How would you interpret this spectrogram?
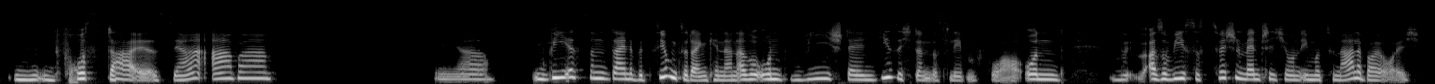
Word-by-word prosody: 'n 215 -1 +2
'n - - -8
Frust 270 +4 +2
da 230 0 +1
ist, 140 - -4
ja, 230 +7 -2
aber 280 +2 0 1.7
ja. 120 - -6 0.5
Wie 310 +7 +7
ist 330 0 -1
denn 280 -3 +3
deine 250 -2 +1
Beziehung 315 - +5
zu 220 - 0
deinen 195 -1 -1
Kindern, 200 -1 -3
also, 225 +2 +4
und 235 -1 +3
wie 240 +6 -1
stellen 210 -3 -2
die 315 +8 +6
sich 250 -9 -6
denn 205 - -4
das 185 - -10
Leben 185 -1 -7
vor? - - -8
Und 230 -3 +2 0.4
w 215 0 -8
also, 245 -1 +2
wie 270 +1 +6
ist 275 0 -4
das 225 -1 -7
Zwischenmenschliche 240 -6 -1
und 210 - -3
Emotionale 215 +5 -2
bei 200 -4 -4
euch? - - -10
230 Hz, 155 wpm, -21 LUFS, 210-270 Hz, 1.7 s, Wie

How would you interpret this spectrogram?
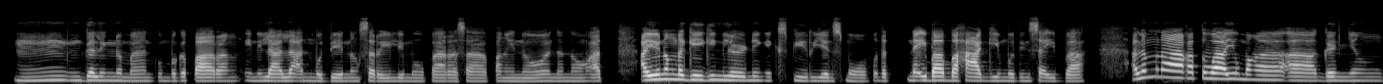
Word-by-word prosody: Mm. 185 +2 -6
Ang 185 - -9
galing 180 -1 0
naman 165 -2 -8
kumbaga 165 +1 -11
parang 165 0 0
inilalaan 165 -1 -2
mo 160 -1 -6
din 155 0 -5
ang 155 - -11
sarili 155 -2 -5
mo 150 -1 -12
para 150 +1 -5
sa 150 +1 -6
Panginoon 155 +1 -8
ano? 155 0 -11
At 155 +1 -4 0.3
ayun 210 +4 +8
ang 240 -1 +3
nagiging 210 -1 +2
learning 185 -1 0
experience 170 -2 -6
mo 150 -2 -8
ko 175 - -11
da’t 165 -1 -6
na-ibabahagi 180 -2 +3
mo 165 -1 -7
din 165 0 -13
sa 165 0 -3
iba. 150 -1 -5 0.5
Alam 320 +3 +1
mo - - -8
nakakatuwa 285 -5 +7
yung 260 -2 -3
mga 220 -2 0 0.2
ah, 180 -1 +1
ganiyang 175 0 -5
170 Hz, 160 wpm, -20 LUFS, 160-185 Hz, 0.5 s, ayun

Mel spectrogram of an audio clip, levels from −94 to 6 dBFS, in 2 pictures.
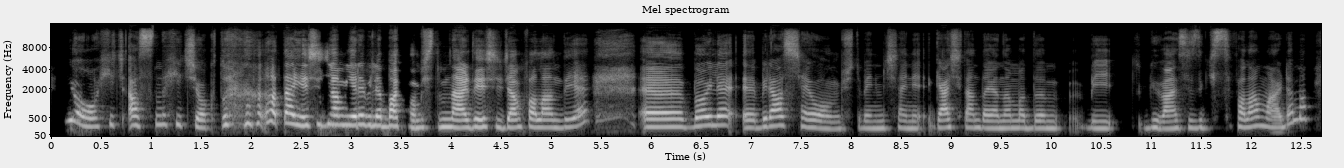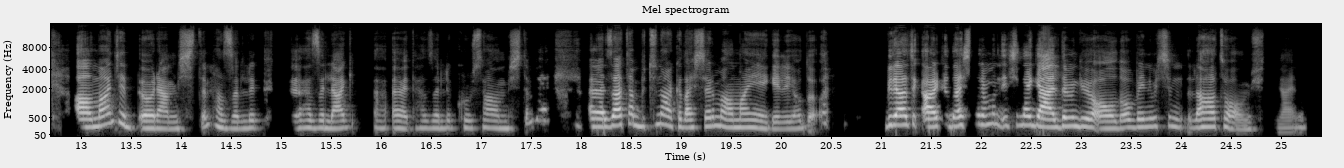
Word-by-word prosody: Yo. 295 -12 -1
Hiç, 280 +4 -13
aslında 280 +2 -1
hiç 290 -2 -9
yoktu. 215 +5 -3 0.4
Hatta 350 -2 +5
yaşayacağım 290 +1 +2
yere 285 +1 +5
bile 270 -2 +2
bakmamıştım 230 -3 +1
"Nerede 215 +1 +5
yaşayacağım?" 225 -1 +1
falan 215 -2 -2
diye. 250 +11 -5 0.5
Eee, 230 0 +4
böyle, 275 +2 +1
ııı, 210 +1 -5
biraz 265 +3 0
şey 230 -4 -5
olmuştu 190 0 -7
benim 195 0 -8
için, 200 +1 -12
hani, 195 -1 -9
gerçekten 215 0 -4
dayanamadığım 200 0 -6 0.2
bir 195 -3 -12 0.3
güvensizlik 200 0 -7
hissi 245 - -9
falan 245 +2 -4
vardı 240 - -5
ama 465 +4 -6 0.5
Almanca 275 +10 +3
öğrenmiştim. 195 +5 0
Hazırlık, 205 -4 -7 0.3
ııı, 205 - -6
hazırlığa 200 -1 -2
git 205 0 -9 0.3
Evet. 195 -1 -4
Hazırlık 200 0 -10
kursu 205 +1 -10
almıştım 195 - -7
ve, - - -15 0.6
eee, 235 - +7
zaten 275 +1 +5
bütün 255 +6 -8
arkadaşlarım 250 -2 -1
Almanya'ya 220 -3 -1
geliyordu. 185 +6 -6 0.7
Birazcık 285 -2 +7
arkadaşlarımın 280 +5 +2
içine 280 +2 +1
geldim 255 0 +7
gibi 240 -2 +2
oldu. 195 +1 +1
O 215 +2 -2
benim 230 +1 -2
için 245 -2 -9
rahat 235 +2 +1
olmuştu 90 - -6
yani. 105 +1 -15
225 Hz, 140 wpm, -22 LUFS, 200-265 Hz, 0.7 s, eee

